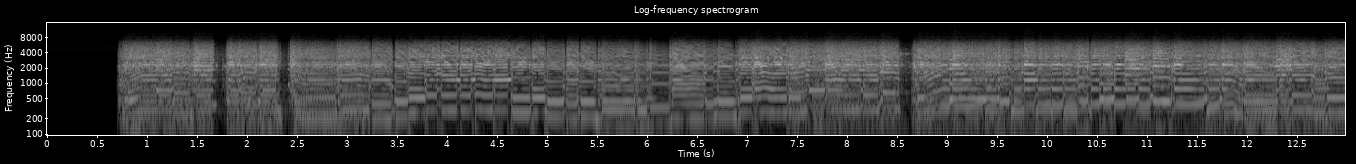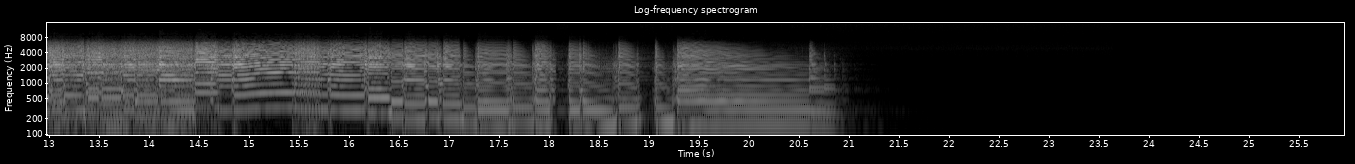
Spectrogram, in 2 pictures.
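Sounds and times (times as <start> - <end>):
blues music: 0.7 - 21.3.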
